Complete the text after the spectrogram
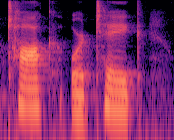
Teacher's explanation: we completely stop the air and then we release it in an explosion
